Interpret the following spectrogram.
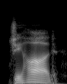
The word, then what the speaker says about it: jihad: what is jihad you jihad pronounced GHA ad comes from an Arabic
